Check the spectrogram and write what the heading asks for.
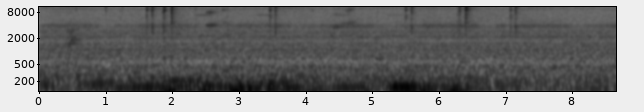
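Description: Faint computer mouse clicks, about eight sharp single clicks spread over several seconds, some in quick pairs, over a low steady hum of room tone.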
